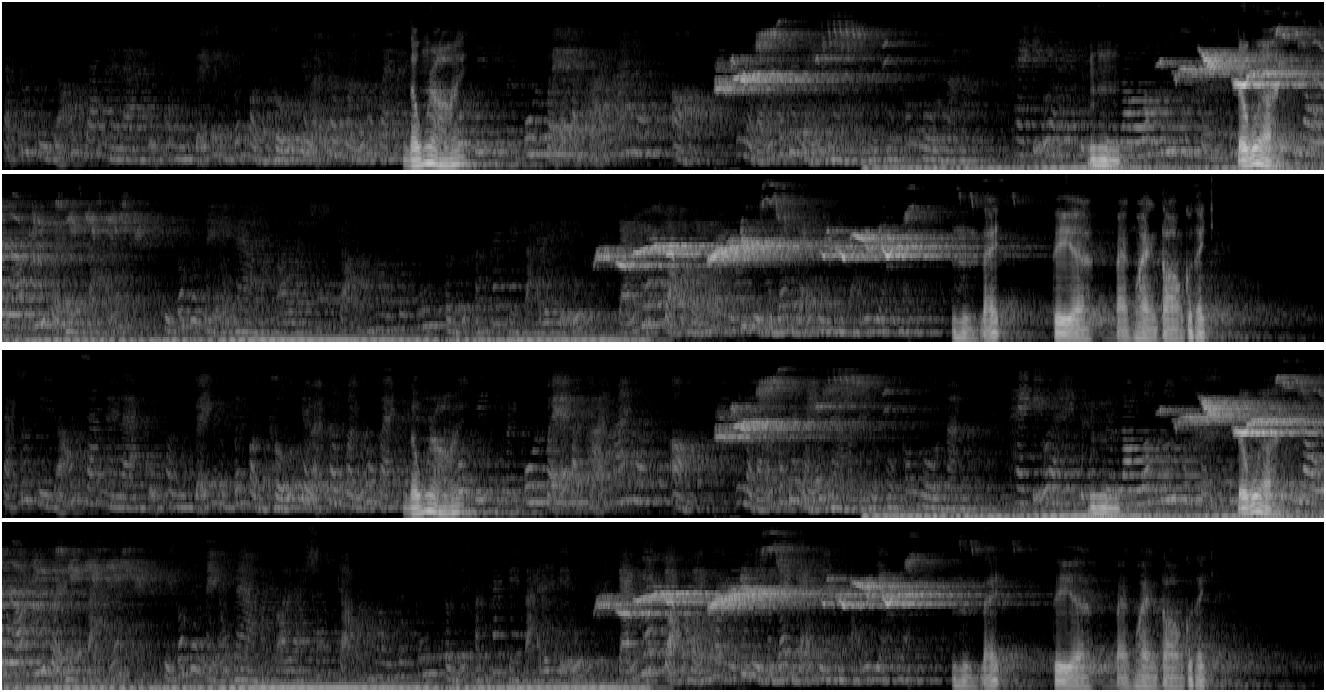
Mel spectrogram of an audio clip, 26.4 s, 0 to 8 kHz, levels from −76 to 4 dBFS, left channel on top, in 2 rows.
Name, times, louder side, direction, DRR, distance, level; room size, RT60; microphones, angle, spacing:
voice 1, 0.0-4.1 4.5-9.6 9.9-12.5 12.9-22.4, right 1 dB, 35° right, -2 dB, 3.8 m, -44 dB
voice 2, 4.0-4.6 10.9-11.2 12.4-12.8 22.7-23.2 23.7-25.3, left 3 dB, 60° left, 13 dB, 0.6 m, -26 dB
sound 1, 7.1-8.9 11.5-14.6 19.1-23.3, left 2 dB, 25° left, 3.3 m, -33 dB
sound 2, 8.6-19.7, right 3 dB, 75° right, 0.6 m, -40 dB
27.5 x 27.0 x 7.9 m, 2.7 s
head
